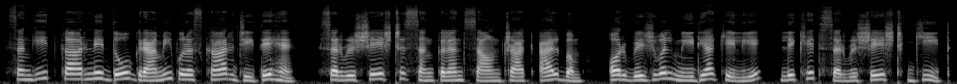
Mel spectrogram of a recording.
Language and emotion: Hindi, neutral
